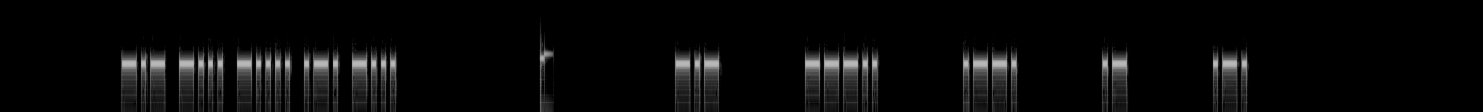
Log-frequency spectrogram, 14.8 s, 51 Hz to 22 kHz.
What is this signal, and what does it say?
Morse code, heard as a keyed tone, about 25 wpm, spaced as for 13 wpm, 700 Hz. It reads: KB6RB K8PAR
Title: USA Call Signs - 5 Characters - 6x Character Spacing - 25wpm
